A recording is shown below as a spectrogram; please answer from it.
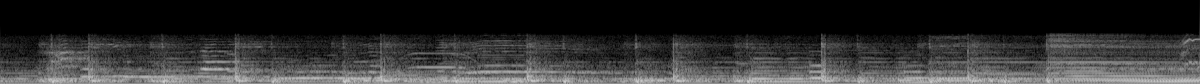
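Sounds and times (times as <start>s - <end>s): piano and band music: 0.0s - 12.0s.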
